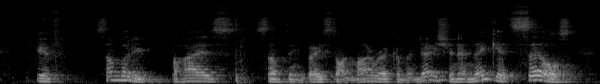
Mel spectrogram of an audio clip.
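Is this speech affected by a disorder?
No.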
